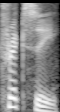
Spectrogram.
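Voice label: "tricksy", English, us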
